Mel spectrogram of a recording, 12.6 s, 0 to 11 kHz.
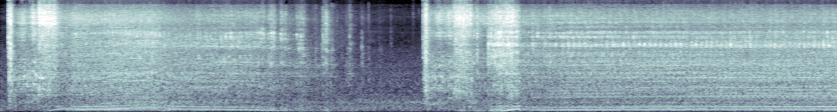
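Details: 1966 Bronco cold start: cranks briefly, catches and settles into a steady even idle with a brief blip, no knocks or misfires; normal cold start and idle.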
